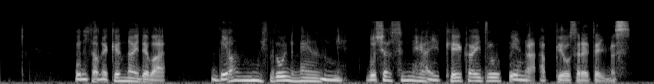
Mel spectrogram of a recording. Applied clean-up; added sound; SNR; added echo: neural diffusion model UNIVERSE++.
